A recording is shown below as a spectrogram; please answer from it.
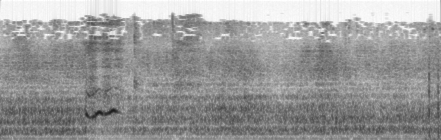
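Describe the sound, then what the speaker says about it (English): Black helicopter drones steadily with a continuous rotor and engine rumble, loud and constant throughout, as if approaching overhead. "the distant approach of his black helicopter"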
